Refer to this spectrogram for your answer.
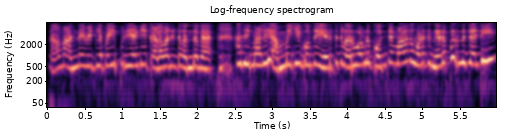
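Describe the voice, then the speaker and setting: A squeaky, grumbling old mother. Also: fairly even intonation, fast talker. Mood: scolding. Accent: Tirunelveli Tamil. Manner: scolding, self-pitying laments. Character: grumbling old mother, bitter about her children. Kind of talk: cartoon voice acting. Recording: loud background noise.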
